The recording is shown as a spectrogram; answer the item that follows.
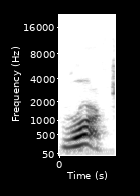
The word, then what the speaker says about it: Rourke: So phonetically, it's Rourke, just like you're showing it on the screen.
